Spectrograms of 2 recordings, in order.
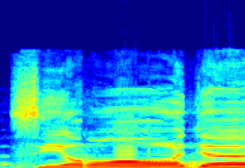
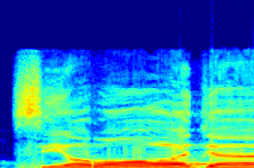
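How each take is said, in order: No difference in how they are said.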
